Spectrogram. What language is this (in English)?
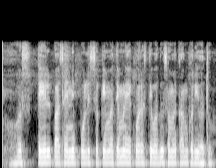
Gujarati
